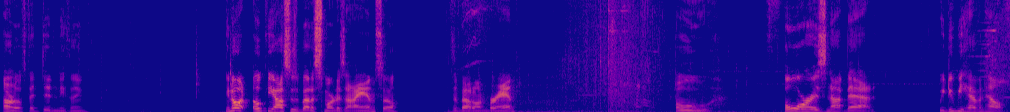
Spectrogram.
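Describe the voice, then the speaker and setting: Guy streaming a game, bright tenor-ish voice, rambly thinking out loud, faint music behind. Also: a little high, slight background noise. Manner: rambling, thinking aloud, quick laughs. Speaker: gaming streamer. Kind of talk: casual gameplay commentary.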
